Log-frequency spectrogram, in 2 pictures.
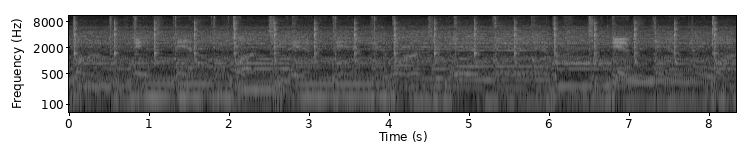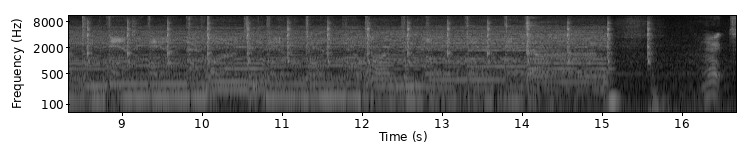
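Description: Electric guitar strummed in a steady, even rhythm on a sequence of power chords, played at double time. The playing stops about a second before the end.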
